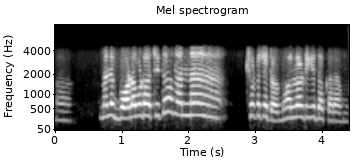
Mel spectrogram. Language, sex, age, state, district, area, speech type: Odia, female, 18-30, Odisha, Kalahandi, rural, conversation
